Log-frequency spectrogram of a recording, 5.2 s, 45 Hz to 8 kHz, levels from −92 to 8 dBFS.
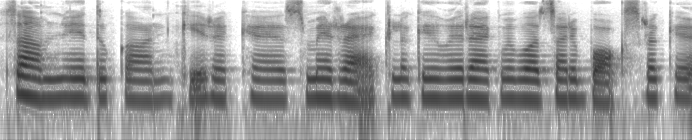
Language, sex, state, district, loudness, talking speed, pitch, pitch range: Hindi, female, Odisha, Nuapada, -21 LUFS, 175 wpm, 215 Hz, 205-215 Hz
